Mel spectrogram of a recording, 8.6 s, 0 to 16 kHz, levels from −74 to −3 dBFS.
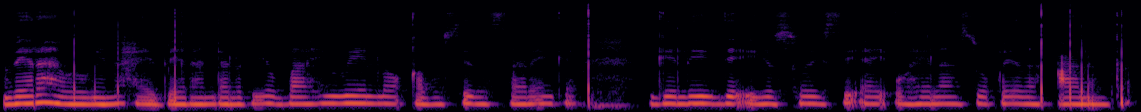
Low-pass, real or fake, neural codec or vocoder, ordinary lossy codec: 14.4 kHz; real; none; none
